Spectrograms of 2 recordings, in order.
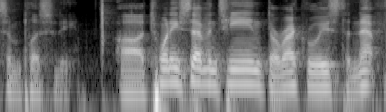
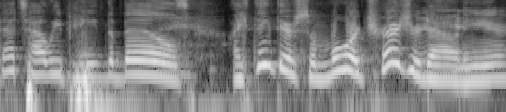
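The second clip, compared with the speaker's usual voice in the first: put-on little girl voice, higher and louder; 9 semitones higher, 4 dB louder than usual. Retelling a movie scene, imitating the little girl's voice. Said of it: "the tone of her voice".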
